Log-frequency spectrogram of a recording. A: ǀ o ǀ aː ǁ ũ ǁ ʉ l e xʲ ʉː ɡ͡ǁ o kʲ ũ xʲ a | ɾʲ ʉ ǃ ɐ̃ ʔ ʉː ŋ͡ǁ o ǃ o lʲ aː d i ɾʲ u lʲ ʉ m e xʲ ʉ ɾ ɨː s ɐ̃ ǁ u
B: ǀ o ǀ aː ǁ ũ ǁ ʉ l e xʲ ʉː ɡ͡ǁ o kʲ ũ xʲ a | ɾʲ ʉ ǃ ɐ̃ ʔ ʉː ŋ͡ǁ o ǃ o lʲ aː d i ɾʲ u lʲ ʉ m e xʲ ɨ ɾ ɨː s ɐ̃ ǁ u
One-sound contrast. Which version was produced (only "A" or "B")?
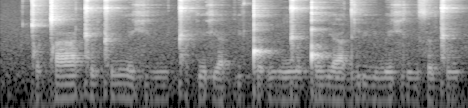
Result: B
